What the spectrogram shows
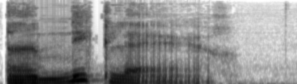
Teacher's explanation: So you can see I make this little liaison between the two.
